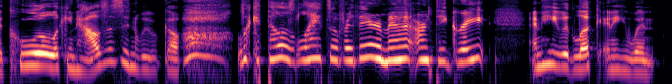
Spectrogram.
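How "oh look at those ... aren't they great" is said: very high, mock bright, cheerful coaxing. Retelling pointing out lights to a grumpy friend: imitating cheerful coaxing. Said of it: "trying to kind of gently jostle him out of his bad mood".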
